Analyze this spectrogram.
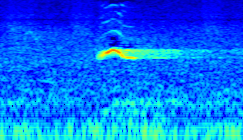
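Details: In spring in a holler, where several yellow-breasted chats were chasing each other (territorial or mating behaviour), a chat gives one clear, high whistled note that rises briefly, then holds for about half a second over a faint low hum.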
